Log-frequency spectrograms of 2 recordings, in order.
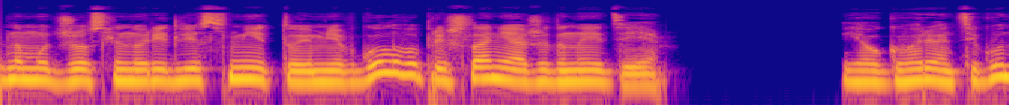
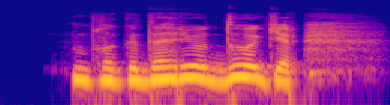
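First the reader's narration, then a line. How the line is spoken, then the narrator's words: Strained tearful voice. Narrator (Russian): выдавила, и мои глаза наполнились слезами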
